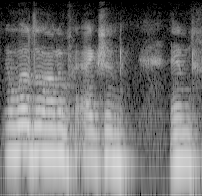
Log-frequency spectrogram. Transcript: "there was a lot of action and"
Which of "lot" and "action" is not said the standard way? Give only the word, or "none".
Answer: none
